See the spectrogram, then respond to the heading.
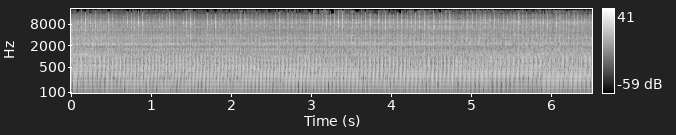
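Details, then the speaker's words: Viper ice auger two-stroke run hard outdoors at wide open throttle: screaming, wavering, hunting pitch that never settles; surging, owner suspects lean, running out of fuel, runs harder on choke; not confirmed. "That sounds more like it was doing outside. So that sounds to me like it is lean and leaning itself out. But it also sounds a little rich, but if you run the choke, you can run it harder. So it's just running out of gas."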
